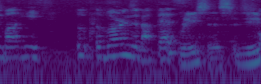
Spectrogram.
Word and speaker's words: Reese's: re it's a re it's Reese's Reese's versus Reese's Reese's Pieces not Reese's pces love sing you to you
